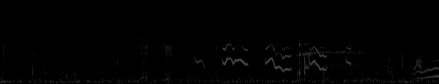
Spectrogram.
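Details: Red female Shiba Inu puppy, born 25 December 2011 and filmed 24 January 2012, gives a short run of high, wavering whimpers and squeaks in the second half over a low background rumble.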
